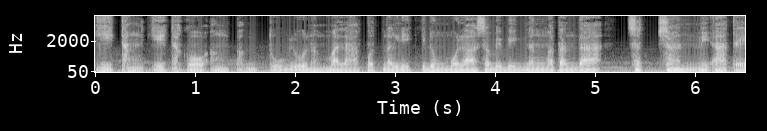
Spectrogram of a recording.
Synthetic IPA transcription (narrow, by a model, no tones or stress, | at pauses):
kiːt̪ɐŋkiːt̪ɐko̞ʔɐŋpɐɡ̚t̪uːlonɐŋmɐlaːpot̪̚nɐliːkɪd̪ʊŋmʊlasɐbɪbɪɡ̚nɐŋmɐt̪ɐnd̪aʔ | sɐt͡ʃanːɪʔa̰ːt̪ɛ̰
